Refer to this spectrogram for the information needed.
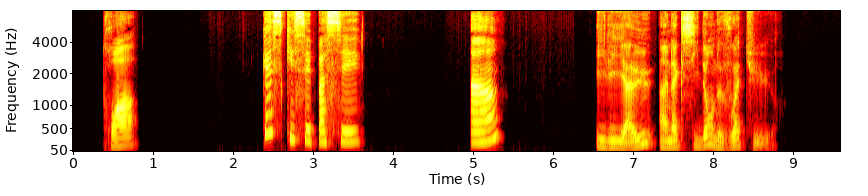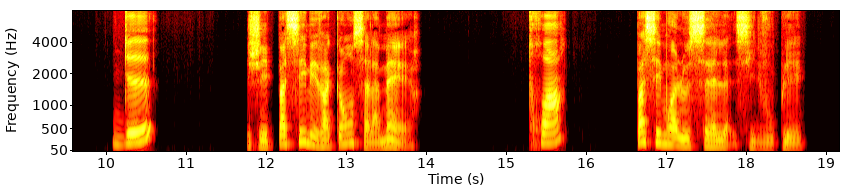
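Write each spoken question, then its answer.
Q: Qu'est-ce qui s'est passé?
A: 1: Il y a eu un accident de voiture.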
